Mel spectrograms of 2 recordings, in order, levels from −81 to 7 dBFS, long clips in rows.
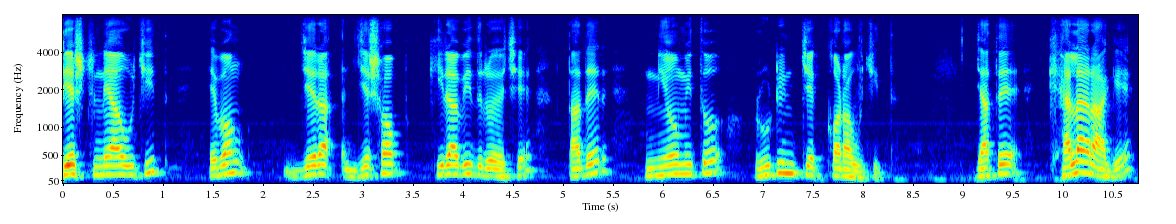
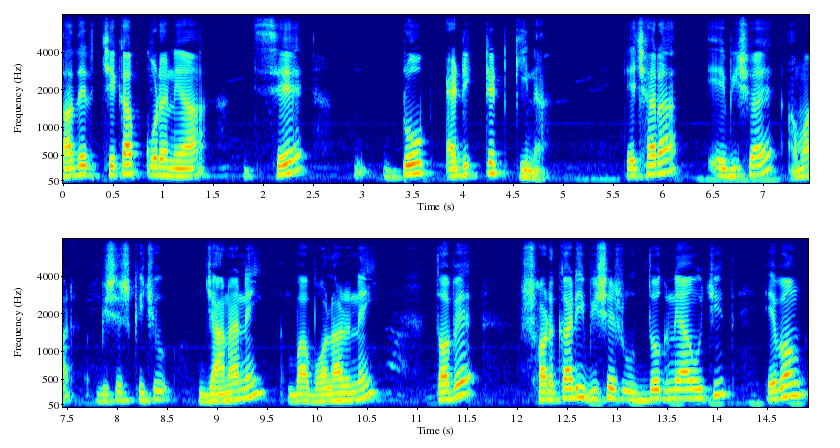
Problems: background sounds at intervals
